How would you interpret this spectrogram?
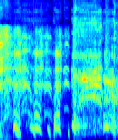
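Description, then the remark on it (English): Breathy bursts of laughter in quick rhythmic pulses, broken by a harsher cough-like burst midway, then more strained laughing and coughing together. “Making me laugh and cough and all that.”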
